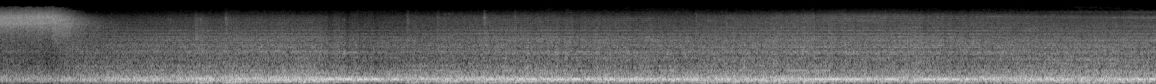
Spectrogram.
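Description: Train wheels clatter and squeal on the rails as a train rolls past close by.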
